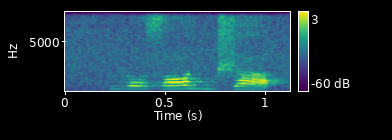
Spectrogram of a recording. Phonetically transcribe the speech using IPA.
βʉzˤɨnd͡ʒa

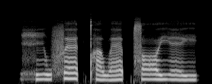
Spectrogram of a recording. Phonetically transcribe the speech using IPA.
hiː˨˩wfɛː˧t̚pʰɐ˨˩w ɛː˧p̚sɔː˧je˨j

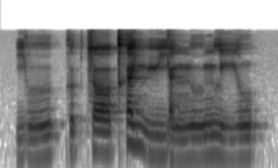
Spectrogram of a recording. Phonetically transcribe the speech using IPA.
juː˨˧ | kʊ˨˥k̚t͡sɔː˧kʰɐ˥j myː˧jɐ˨nn̪uː˨˥ŋliː˨˧w

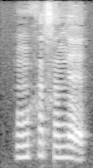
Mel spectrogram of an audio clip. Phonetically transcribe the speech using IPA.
ũhə̃ sə̃ŋɛ

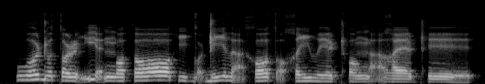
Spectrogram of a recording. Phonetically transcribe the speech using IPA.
woɖʊ tɔɭḭjɛ̰ ŋɔθɔːxi ɡɔ̰ɖiða̰ xɔtɔ̰ χiβɪː ʈʰɔŋa̰ʁɛː ʈʰɪː

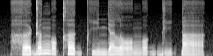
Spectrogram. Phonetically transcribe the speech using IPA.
hɐɖɐ ŋɔkʰɐɡpʰi nʲalɔŋɔɡ ɡ͡bik͡pa

